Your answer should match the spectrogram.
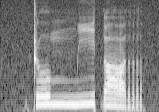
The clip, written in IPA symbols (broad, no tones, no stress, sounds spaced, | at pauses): ʈ o mː i ɗ ɒ r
